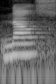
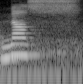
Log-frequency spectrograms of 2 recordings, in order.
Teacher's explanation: Ada angin, kumpulkan di bawah mulut kita supaya bunyi sad tu tebal. Bukan nas. Bukan huruf S. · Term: huruf sad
